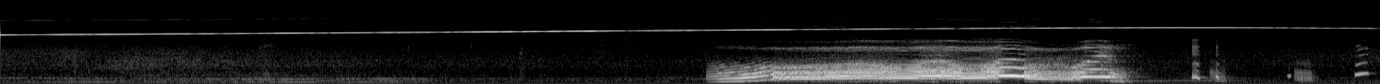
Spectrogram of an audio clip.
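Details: A Rottweiler howls in reaction to sounds from a TV, a wavering, drawn-out howl over a steady, slowly rising electronic tone.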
